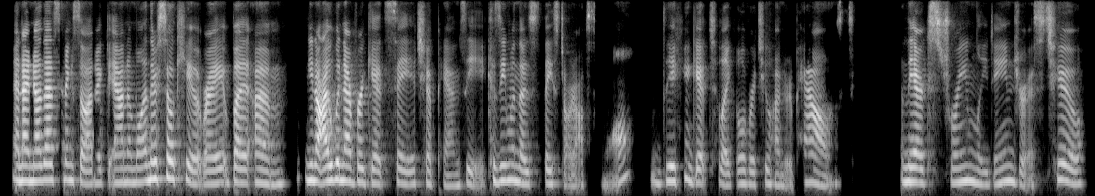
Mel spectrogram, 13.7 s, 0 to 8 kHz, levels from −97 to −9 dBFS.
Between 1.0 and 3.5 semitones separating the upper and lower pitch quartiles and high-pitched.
Yes: average, 3.2 semitones; high, 215 Hz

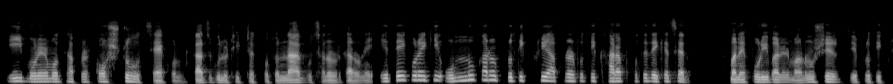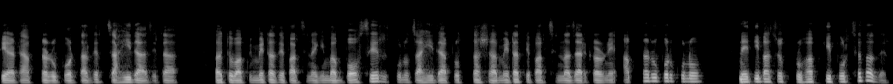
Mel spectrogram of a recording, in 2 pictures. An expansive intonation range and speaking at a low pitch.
Yes: wide, 5.9 semitones; low, 110 Hz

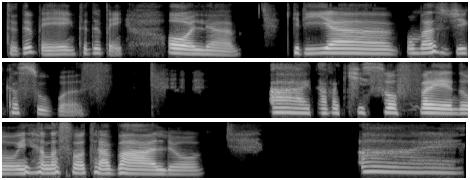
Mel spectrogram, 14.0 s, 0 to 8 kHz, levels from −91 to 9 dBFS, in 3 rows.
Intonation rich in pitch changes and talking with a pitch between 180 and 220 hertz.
No: average, 3.1 semitones; high, 190 Hz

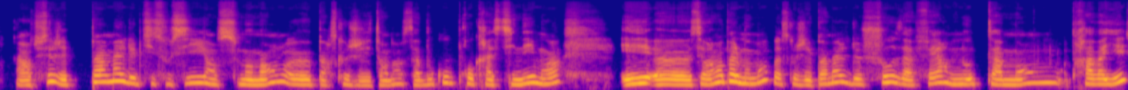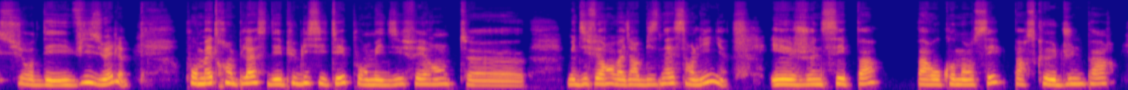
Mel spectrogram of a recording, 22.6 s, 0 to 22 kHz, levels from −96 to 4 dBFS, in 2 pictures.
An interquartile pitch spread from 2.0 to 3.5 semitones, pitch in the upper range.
No: average, 3.9 semitones; high, 200 Hz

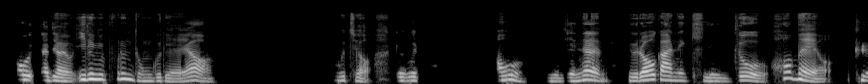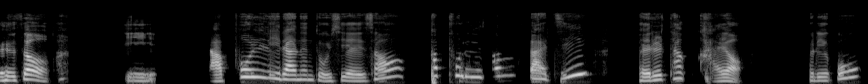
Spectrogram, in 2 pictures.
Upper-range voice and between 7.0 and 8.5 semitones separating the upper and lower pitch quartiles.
Yes: high, 195 Hz; wide, 7.5 semitones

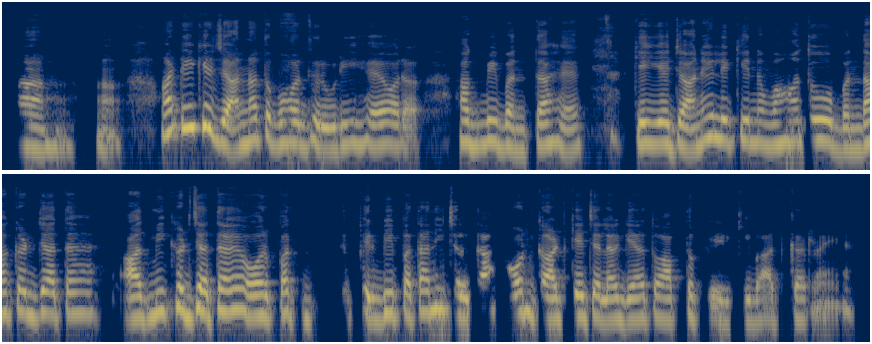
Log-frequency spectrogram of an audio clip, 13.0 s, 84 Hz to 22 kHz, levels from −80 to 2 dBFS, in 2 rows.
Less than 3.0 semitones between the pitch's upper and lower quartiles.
No: average, 3.3 semitones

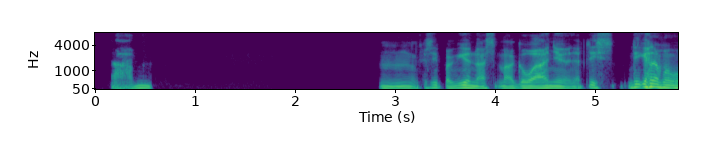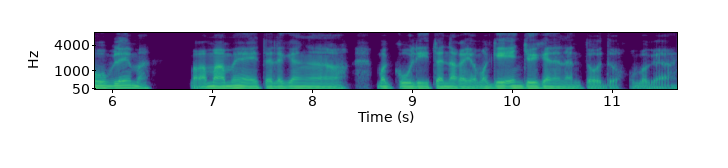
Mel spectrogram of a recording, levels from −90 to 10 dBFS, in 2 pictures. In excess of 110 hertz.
No: very low, 95 Hz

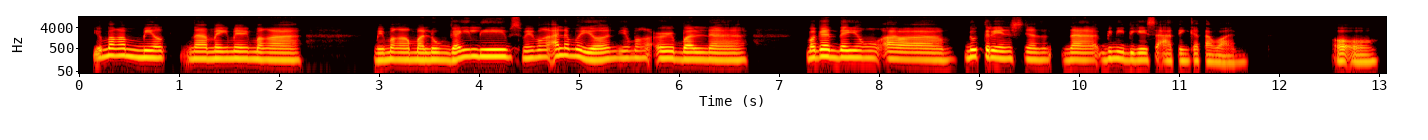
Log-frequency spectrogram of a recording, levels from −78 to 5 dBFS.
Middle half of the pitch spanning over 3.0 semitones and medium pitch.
Yes: average, 3.4 semitones; medium, 175 Hz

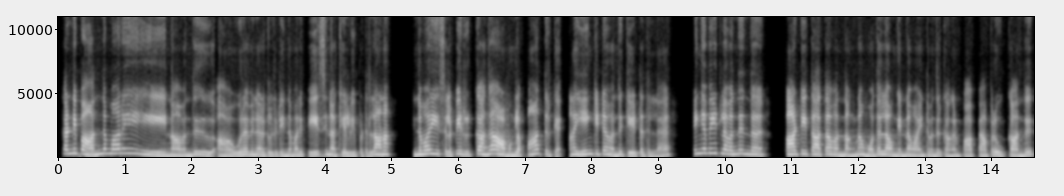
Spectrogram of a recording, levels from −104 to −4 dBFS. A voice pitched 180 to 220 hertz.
No: high, 245 Hz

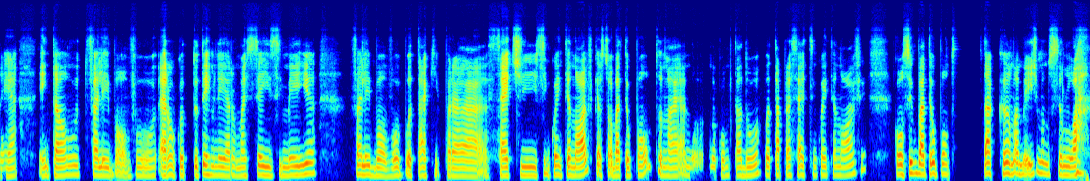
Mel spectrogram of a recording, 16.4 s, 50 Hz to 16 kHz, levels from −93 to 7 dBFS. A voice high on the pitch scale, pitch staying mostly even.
No: medium, 170 Hz; narrow, 2.1 semitones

